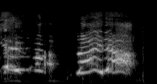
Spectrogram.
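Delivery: very high, shrill, screaming shout. Retelling calling the kids downstairs, imitating screaming at them. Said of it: "I literally screamed up to the kids".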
